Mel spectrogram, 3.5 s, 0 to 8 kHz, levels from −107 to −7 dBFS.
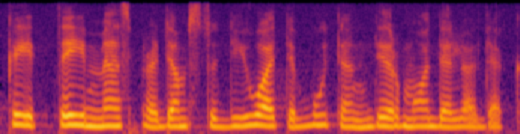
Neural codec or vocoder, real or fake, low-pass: none; real; 7.2 kHz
